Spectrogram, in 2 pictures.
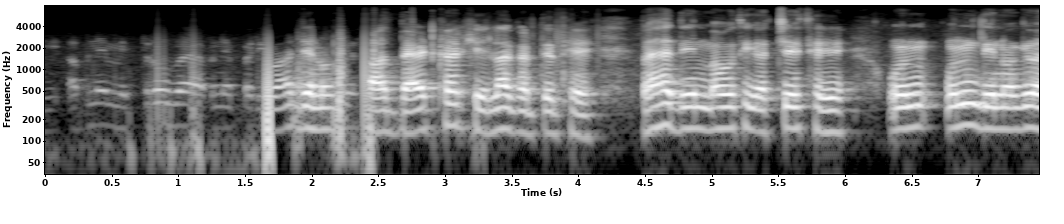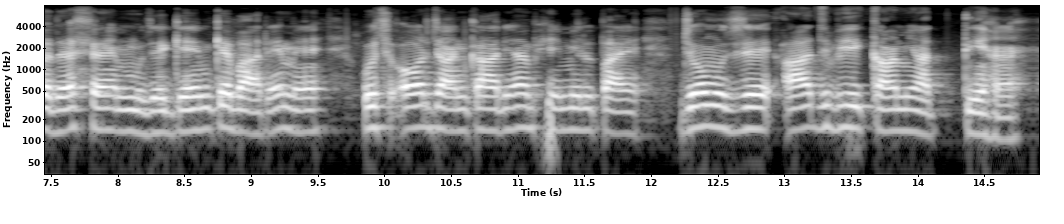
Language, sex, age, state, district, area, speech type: Hindi, male, 18-30, Rajasthan, Jaipur, urban, spontaneous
